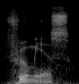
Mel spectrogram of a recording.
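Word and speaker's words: frumious: your mouth and speak if your thoughts incline ever so little towards fuming you will say fuming Furious if they turn by even a hair's breath towards Furious you will save Furious fuming but if you have the rarest of gifts a perfectly balanced mind you will say frumius supposing that when pistol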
